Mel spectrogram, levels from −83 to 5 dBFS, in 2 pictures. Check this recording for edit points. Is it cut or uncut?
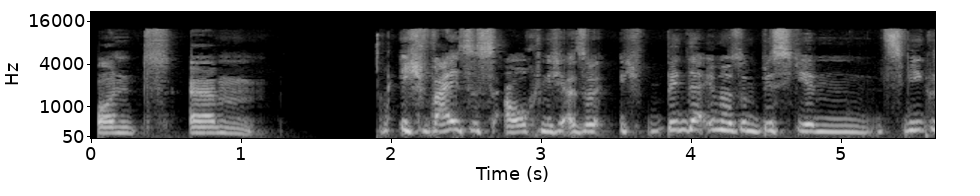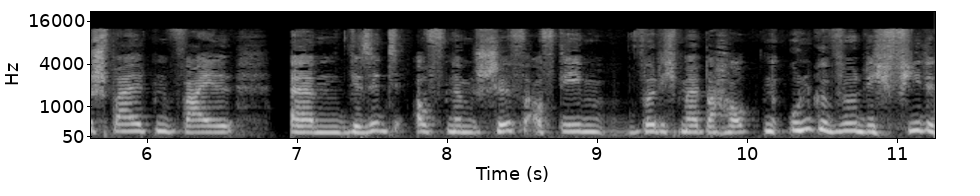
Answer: uncut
